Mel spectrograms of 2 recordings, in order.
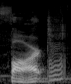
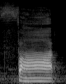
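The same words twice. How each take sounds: First: It sounds like the English word fart. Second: It sounds like a Cantonese syllable. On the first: The speaker calls it wrong. "No, not fart" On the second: The speaker calls it right. "but fart. Completely different"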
